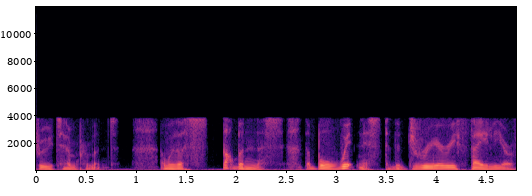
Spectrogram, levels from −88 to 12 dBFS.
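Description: A speech recording passed through the Bluetooth CVSD headset codec, which encodes each sample as a single up-or-down bit with an adaptive step size, consistent with a 64 kbps narrowband link. The damage is plainly audible: nothing above 4 kHz survives, loud high-frequency sounds outrun the step and distort, sibilants turn scratchy, and a granular hiss sits under the speech throughout. At about 3.97 s the headset link dropped what sounds like a single voice packet, leaving an unconcealed Bluetooth headset packet loss. The resulting 3.8 ms hole has abrupt edges, and the CVSD decoder then recovers from a momentarily lower level.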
